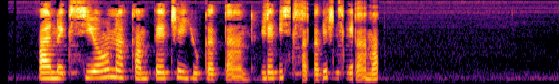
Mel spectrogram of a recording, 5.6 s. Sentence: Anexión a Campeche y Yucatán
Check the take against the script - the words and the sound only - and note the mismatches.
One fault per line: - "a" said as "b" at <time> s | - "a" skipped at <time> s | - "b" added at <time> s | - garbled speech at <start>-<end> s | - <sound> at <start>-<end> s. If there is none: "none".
- garbled speech at 2.6-3.8 s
